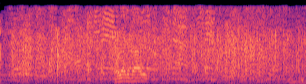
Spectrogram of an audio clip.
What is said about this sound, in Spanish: No menos injustificada será la ovación tributada a …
